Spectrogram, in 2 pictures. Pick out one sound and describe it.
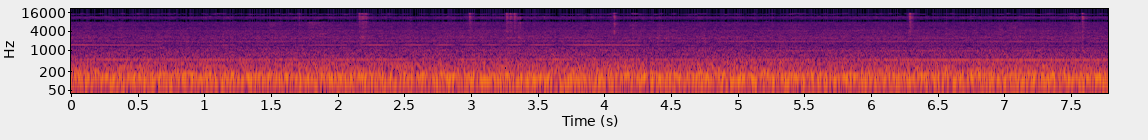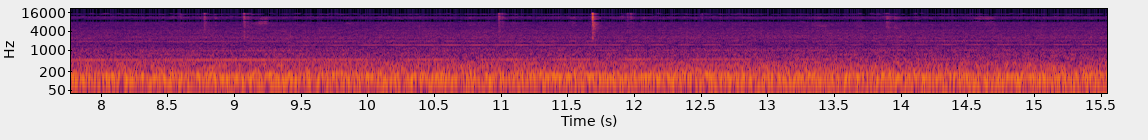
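Jet engines roar steadily with a low rumble and a constant whine inside an airliner cabin.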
